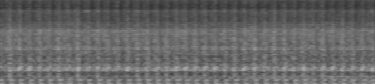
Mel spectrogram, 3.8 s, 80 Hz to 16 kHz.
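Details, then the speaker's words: Racal 125 tricycle single-cylinder at idle, valves unadjusted for two years: light even ticking at about 3.5 per second over steady idle, not yet loud; loose valve clearance, tappets due for adjustment. "So ayan guys umaandar na siya. Meron kayong naririnig guys na tumitiktik. Ayan guys oh. Pero hindi pa naman masyadong malakas."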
